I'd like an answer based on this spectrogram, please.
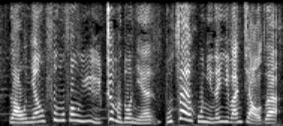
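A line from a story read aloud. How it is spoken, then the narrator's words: Shouting in sleep. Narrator (Chinese): 已经睡着的室友大喊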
